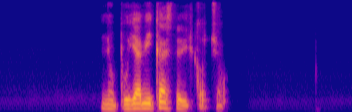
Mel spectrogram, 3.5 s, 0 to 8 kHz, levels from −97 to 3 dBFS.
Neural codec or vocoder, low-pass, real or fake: autoencoder, 48 kHz, 32 numbers a frame, DAC-VAE, trained on Japanese speech; 7.2 kHz; fake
